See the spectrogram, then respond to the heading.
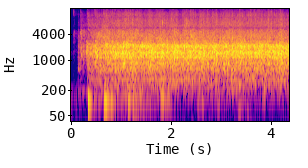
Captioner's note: attendees applauding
